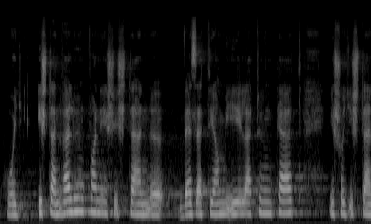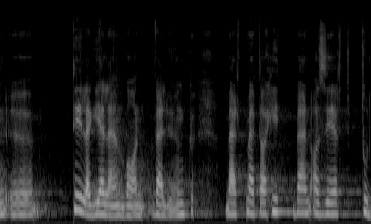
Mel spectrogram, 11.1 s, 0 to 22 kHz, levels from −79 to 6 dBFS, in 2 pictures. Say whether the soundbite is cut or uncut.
uncut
